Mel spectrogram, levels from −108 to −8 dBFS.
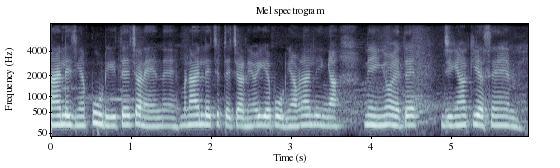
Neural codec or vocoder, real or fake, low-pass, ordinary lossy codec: none; real; none; none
